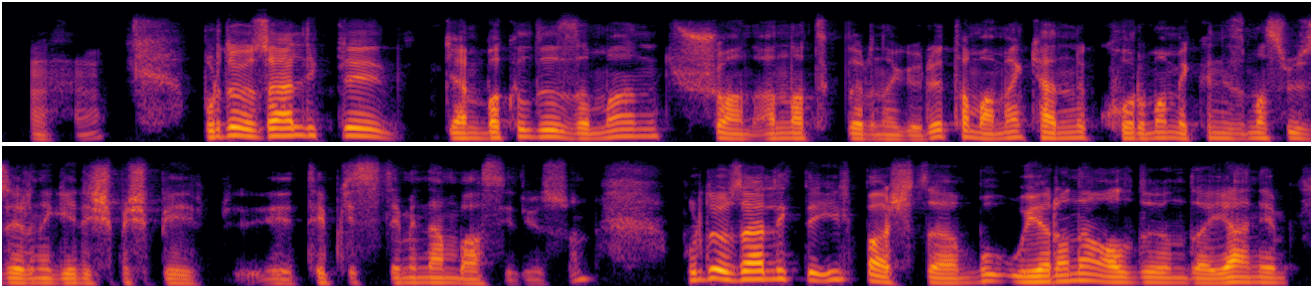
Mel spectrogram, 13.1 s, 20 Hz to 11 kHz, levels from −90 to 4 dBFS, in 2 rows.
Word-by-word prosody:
Hı - - -7
hı. - - -17 0.5
Burada 160 +6 +4
özellikle, 175 -1 +4 0.3
yani, 120 -1 0
bakıldığı 155 +4 +1
zaman 145 +7 -3
şu - - -2
an 110 -2 -1
anlattıklarına 115 -1 -3
göre 95 +10 -3
tamamen 135 -4 0
kendini 130 -1 0
koruma 120 +2 -2
mekanizması 120 0 -5
üzerine 105 -2 -1
gelişmiş 105 -1 -3
bir, 95 -5 -6
iii, 95 -2 -11
tepki - - -8
sisteminden 110 0 -4
bahsediyorsun. 95 - -7 0.5
Burada 180 +5 +4
özellikle 190 -1 +5
ilk 180 +3 -6
başta 110 -2 +1
bu 145 -2 -4
uyaranı 135 +5 +4
aldığında, 115 -5 +1
yani, 120 +1 +3
120 Hz, 135 wpm, -23 LUFS, 110-155 Hz, 0.5 s, özellikle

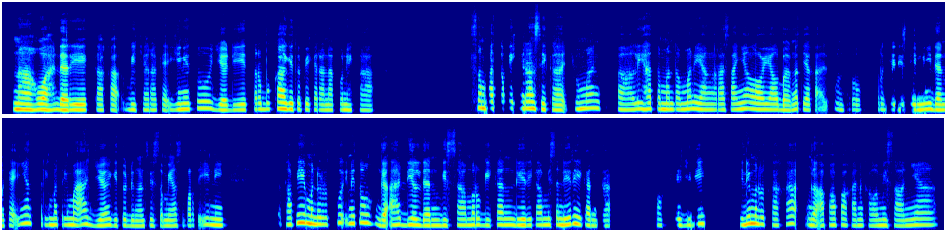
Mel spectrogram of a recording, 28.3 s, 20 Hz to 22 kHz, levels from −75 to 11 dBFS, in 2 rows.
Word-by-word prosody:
Nah, 200 -2 +6
wah, 190 -1 +6
dari 185 -1 +6
Kakak 185 0 -6
bicara 185 -1 -6
kayak 180 -1 -8
gini, 195 +1 +2
tuh, 240 0 0
jadi 180 +1 +1
terbuka 210 +2 +3
gitu 205 0 +3
pikiran 190 -1 -5
aku, 190 +1 -12
nih, 185 -1 -2
Kak. 175 -2 -10 1.5
Sempat 235 -2 +1
kepikiran, 235 0 +1
sih, 205 -3 0
Kak. 180 -3 -2
Cuman, 235 +2 0 0.3
eee, 195 -1 -2
lihat 215 0 +1
teman-teman 205 +1 +1
yang 195 -2 +1
rasanya 195 +4 -1
loyal 195 -2 +2
banget, 180 +3 -1
ya, - - -4
Kak, - - -13
untuk 185 -2 -12 0.2
kerja 190 -1 -13
di 190 0 -10
sini, 185 +1 0
dan 185 0 +2
kayaknya 245 +8 -3
terima-terima 220 -1 -2
aja 205 -2 -1
gitu, 200 0 -8
dengan 185 -1 -4
sistem 195 -1 -7
yang - - -5
seperti 195 -1 -12
ini. 220 -1 +2 1.0
Tapi 235 +6 +5
menurutku 240 +2 +3
ini, 265 0 +1
tuh, 295 -1 +1
nggak 195 -4 +1
adil 220 0 +1
dan 195 0 +1
bisa 205 +1 -3
merugikan 215 0 -1
diri 210 0 +3
kami 215 0 -1
sendiri, 225 +3 +3
kan, 205 -2 -1
Kak. 185 0 -12 0.7
Oke, 205 +1 -16
jadi 210 +6 -4 0.5
ini 230 +4 +5
menurut 240 -4 +4
Kakak 220 +5 -6
nggak 205 -2 -2
apa-apa, 215 +1 -5
kan, 195 0 -7
kalau 195 0 -7
misalnya, 205 +2 -3
205 Hz, 140 wpm, -23 LUFS, 190-220 Hz, 1.5 s, Nah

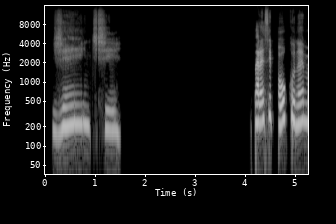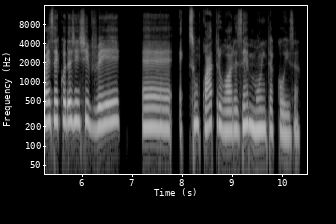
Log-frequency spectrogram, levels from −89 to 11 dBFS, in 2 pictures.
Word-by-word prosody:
Gente. 200 -2 -2 2.7
Parece 230 +5 +7
pouco, 260 +5 +4
né, 230 +1 +3
mas 240 +1 0
é 250 - +3
quando 240 0 -1
a 245 - +4
gente 245 0 -1
vê, 220 +5 0 0.5
eh 195 -1 0 0.2
eh, - - -8
são 220 +2 -3
4 215 +1 -3
horas, 175 0 -3
é 210 +1 +2
muita 185 -2 0
coisa. 150 - -7
210 Hz, 105 wpm, -23 LUFS, 185-235 Hz, 2.7 s, Parece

